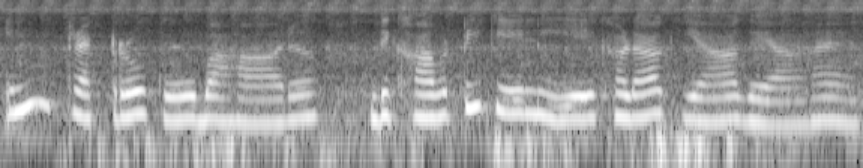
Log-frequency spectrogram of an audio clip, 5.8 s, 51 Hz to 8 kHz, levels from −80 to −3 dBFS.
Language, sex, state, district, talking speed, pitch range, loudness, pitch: Hindi, female, Haryana, Charkhi Dadri, 115 wpm, 210-245 Hz, -13 LUFS, 225 Hz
